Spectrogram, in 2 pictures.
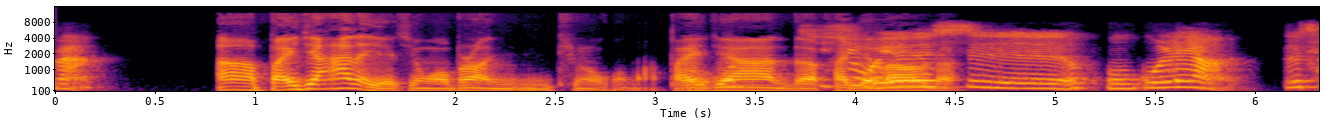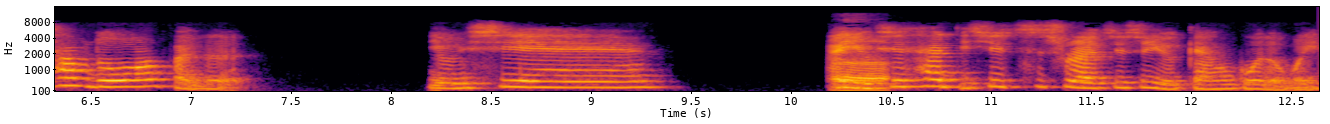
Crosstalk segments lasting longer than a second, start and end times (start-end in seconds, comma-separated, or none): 3.1-4.6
